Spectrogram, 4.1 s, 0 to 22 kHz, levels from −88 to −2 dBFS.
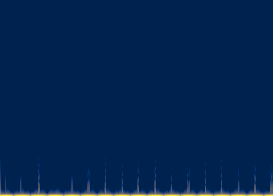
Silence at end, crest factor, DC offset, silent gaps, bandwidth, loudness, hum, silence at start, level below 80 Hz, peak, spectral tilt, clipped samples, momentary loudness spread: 0 s; 6 dB; under 0.1%; none; 0.2 kHz; -9 LUFS; none; 0 s; -6 dBFS; 0 dBFS; -15.5 dB/octave; 0.7%; 2 LU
